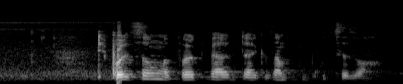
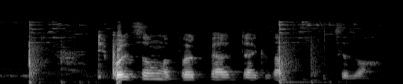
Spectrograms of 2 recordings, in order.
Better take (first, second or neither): first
